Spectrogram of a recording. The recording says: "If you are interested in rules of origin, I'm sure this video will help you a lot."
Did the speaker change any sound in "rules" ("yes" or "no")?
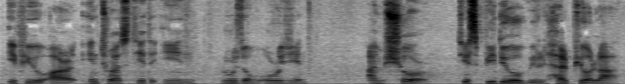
yes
